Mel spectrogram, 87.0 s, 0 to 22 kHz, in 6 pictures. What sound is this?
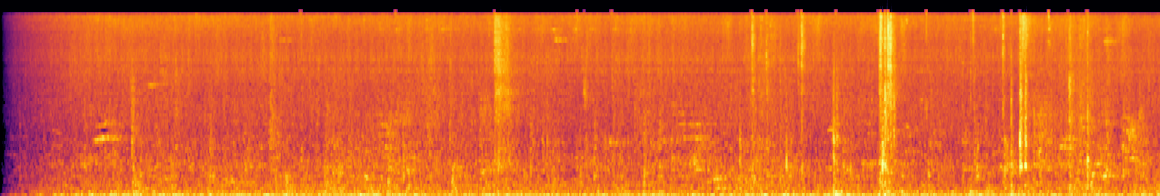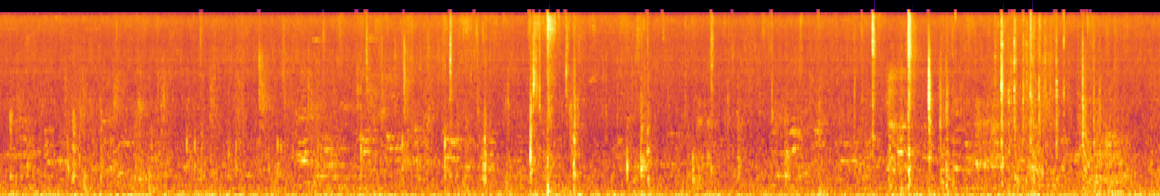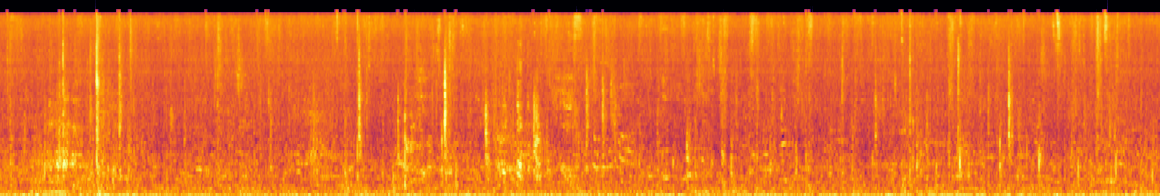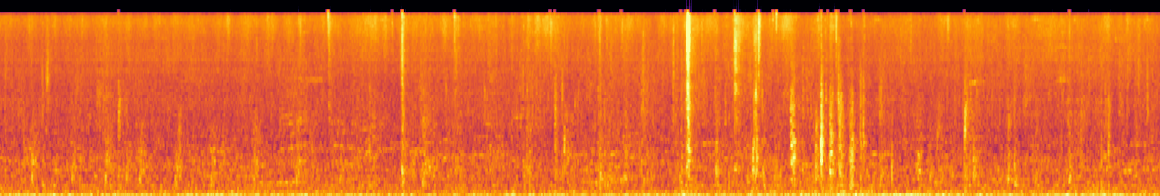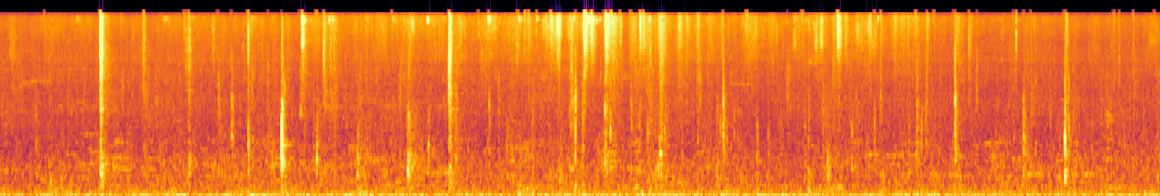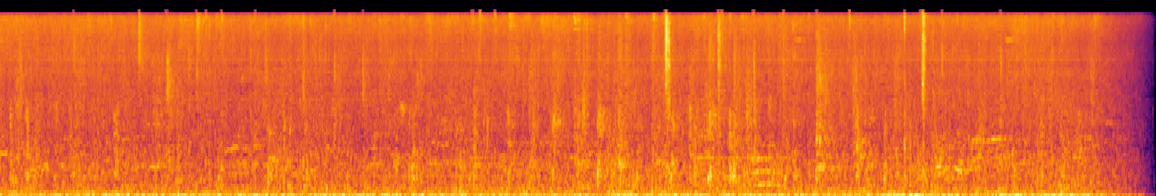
0016 Mechanical stairs
Beginning mechanical stairs people walk. Suitcase. Metro station
20120112
field-recording, footsteps, korea, seoul, stairs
